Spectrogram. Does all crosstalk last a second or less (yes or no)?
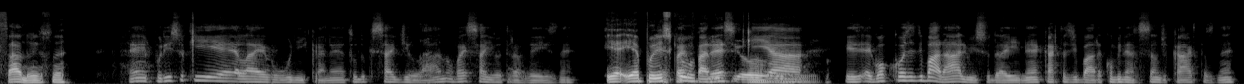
no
